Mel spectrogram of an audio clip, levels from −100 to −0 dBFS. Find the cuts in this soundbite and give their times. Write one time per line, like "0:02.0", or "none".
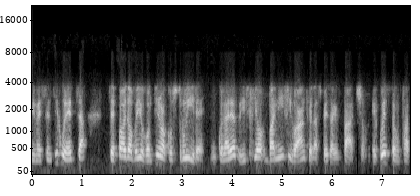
none

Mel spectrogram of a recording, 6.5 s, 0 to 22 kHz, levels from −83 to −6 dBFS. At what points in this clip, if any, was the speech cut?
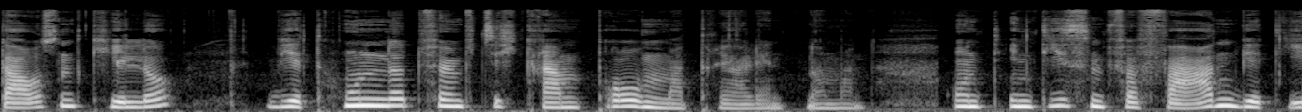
0:01.2
0:04.7

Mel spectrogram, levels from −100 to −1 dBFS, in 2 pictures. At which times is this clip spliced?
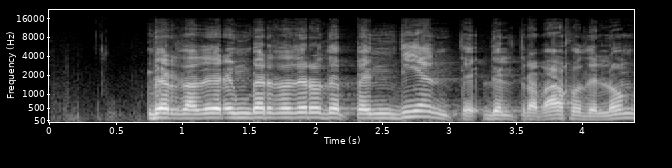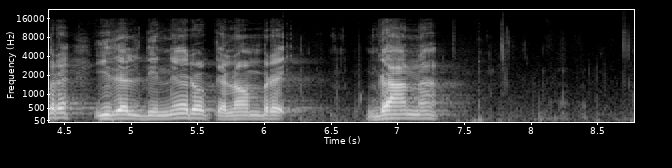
none

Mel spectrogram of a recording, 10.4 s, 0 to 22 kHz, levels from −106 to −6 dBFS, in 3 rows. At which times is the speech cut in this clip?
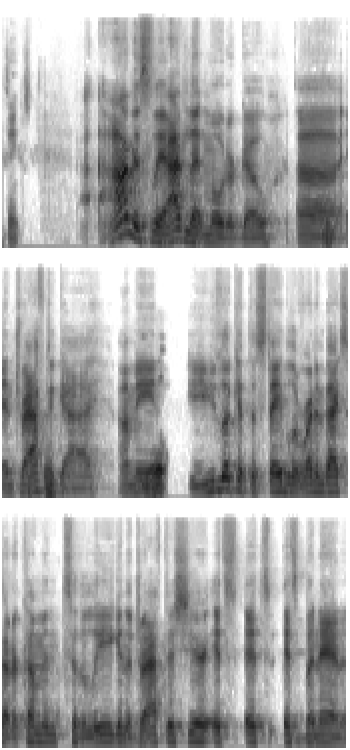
none

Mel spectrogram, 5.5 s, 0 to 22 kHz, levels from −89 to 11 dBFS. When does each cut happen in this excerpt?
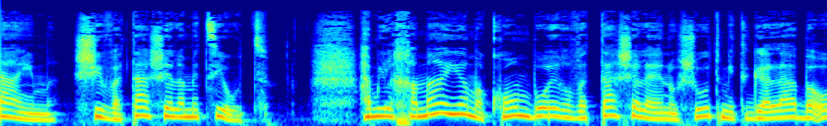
none

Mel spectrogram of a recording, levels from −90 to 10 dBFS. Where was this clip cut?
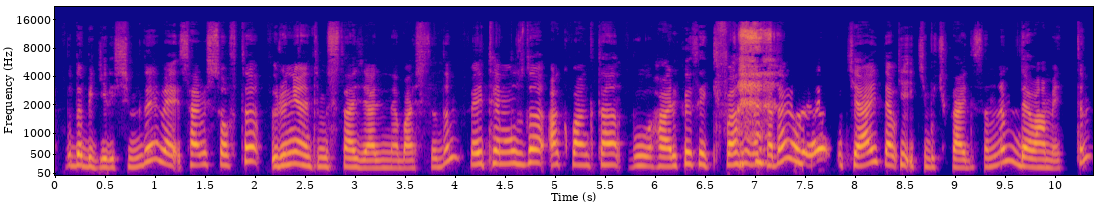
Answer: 0:08.4

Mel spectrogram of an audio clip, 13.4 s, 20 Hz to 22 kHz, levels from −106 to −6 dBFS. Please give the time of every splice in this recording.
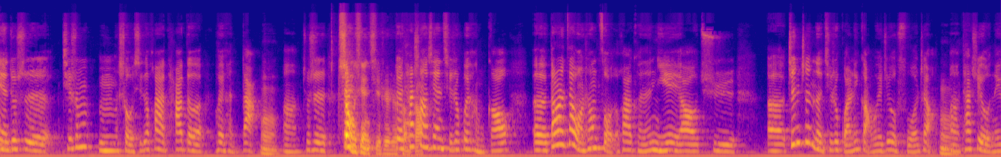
0:02.9

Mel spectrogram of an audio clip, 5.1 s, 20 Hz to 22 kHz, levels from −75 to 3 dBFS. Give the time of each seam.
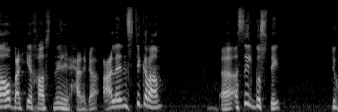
none

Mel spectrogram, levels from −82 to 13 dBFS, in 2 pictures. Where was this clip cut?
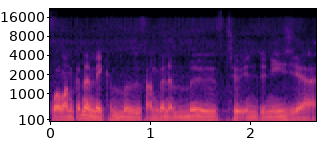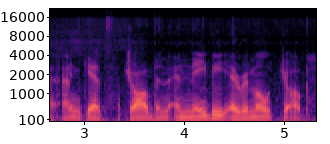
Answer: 0:02.9
0:03.4

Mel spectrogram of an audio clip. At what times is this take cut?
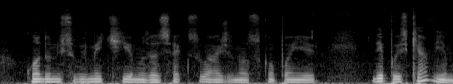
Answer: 0:01.6

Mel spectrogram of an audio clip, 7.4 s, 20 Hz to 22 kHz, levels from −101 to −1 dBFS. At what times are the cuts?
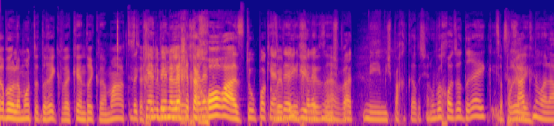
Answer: none

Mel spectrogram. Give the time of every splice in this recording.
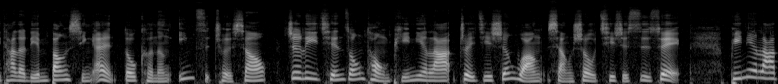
0:02.8

